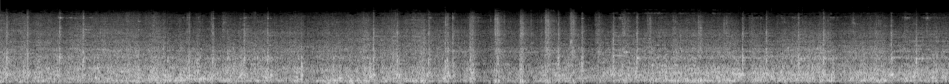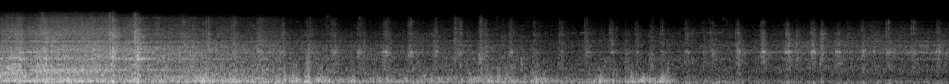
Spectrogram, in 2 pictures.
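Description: Steam-hauled passenger train passing close by, its wheels clicking over the rail joints as the tender and carriages go past. About eleven seconds in, the clatter begins to fade as the train moves away.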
